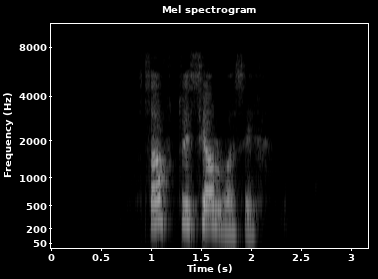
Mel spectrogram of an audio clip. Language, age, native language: Icelandic, 60-69, Icelandic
